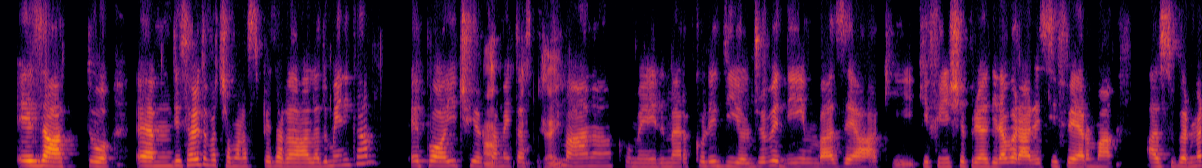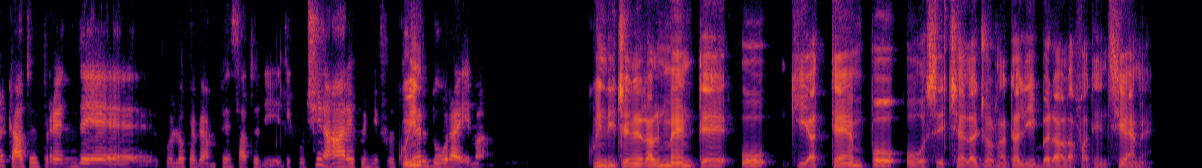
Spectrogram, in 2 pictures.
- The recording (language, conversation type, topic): Italian, podcast, Come organizzi la spesa per ridurre sprechi e imballaggi?
- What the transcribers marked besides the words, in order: other background noise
